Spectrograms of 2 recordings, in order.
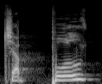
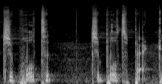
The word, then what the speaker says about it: Chapultepec: and really good restaurants in, I believe it's pronounced Chapultepec.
